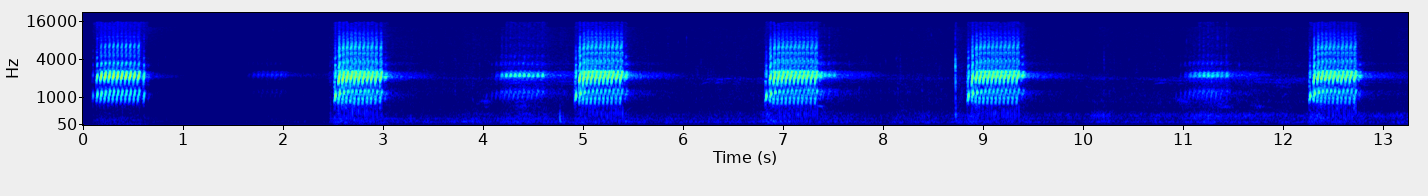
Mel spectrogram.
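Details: Frog croaking in loud, harsh, rasping bursts roughly every two seconds, with softer, shorter croaks between them and a faint low background hum.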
